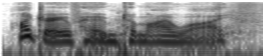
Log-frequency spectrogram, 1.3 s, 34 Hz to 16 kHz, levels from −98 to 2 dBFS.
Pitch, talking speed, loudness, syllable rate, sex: 175 Hz, 275 wpm, -18 LUFS, 5.9 syllables/s, female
